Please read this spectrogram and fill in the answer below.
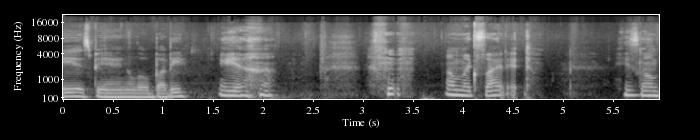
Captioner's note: chuckles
